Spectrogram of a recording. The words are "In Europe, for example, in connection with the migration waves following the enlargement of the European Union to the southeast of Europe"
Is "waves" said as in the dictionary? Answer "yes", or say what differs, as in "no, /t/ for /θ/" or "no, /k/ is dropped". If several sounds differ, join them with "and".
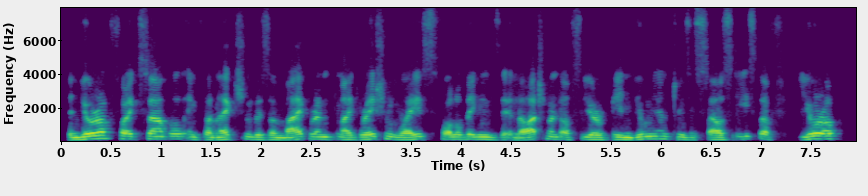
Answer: no, /v/ is dropped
